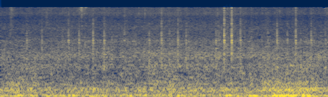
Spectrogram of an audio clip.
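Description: A car driving along a road: steady low engine and road rumble.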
